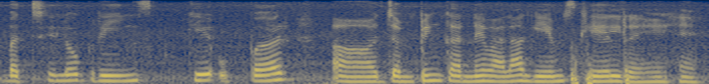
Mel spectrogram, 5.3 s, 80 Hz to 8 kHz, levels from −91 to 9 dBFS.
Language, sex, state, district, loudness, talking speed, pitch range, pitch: Hindi, female, Bihar, Patna, -15 LUFS, 145 wpm, 175-205 Hz, 185 Hz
